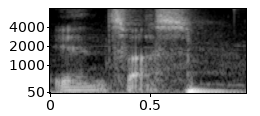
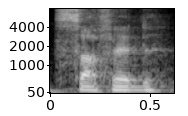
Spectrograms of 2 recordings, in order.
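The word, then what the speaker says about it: צפת: Rav of Breslov in Tzfas. Tzfas, that's Tzfat. Yeah? Tzfat. Tzfas is in Yiddish. Tzfas. It's more Yiddish way. It's just in Ashkenazi Hebrew. Tzfas, Tzfat, Safed, however you want to pronounce it, right?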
